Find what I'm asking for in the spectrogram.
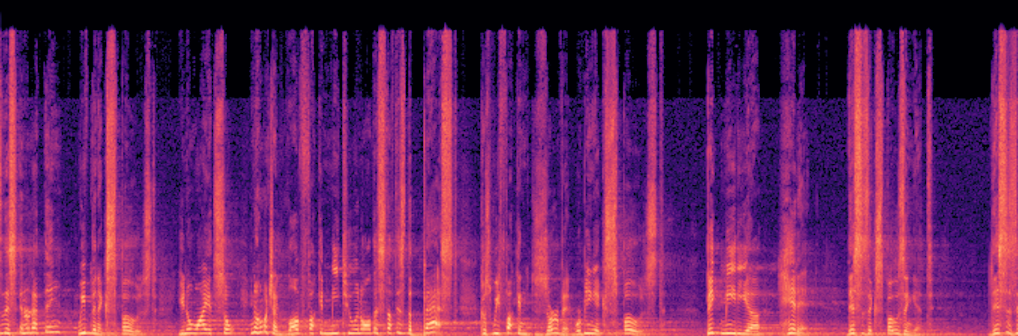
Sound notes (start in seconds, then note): none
